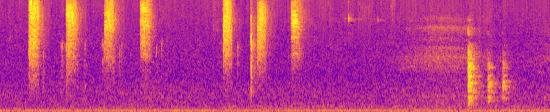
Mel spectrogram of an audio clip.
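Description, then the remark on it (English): A spray bottle spritzes a mist of water infused with essential oils and charged crystals in a series of short, hissy bursts, about eight pumps in a loose rhythm, followed by a few faint rustling sounds over a low steady hum. “This is an infused water with essential oils and charged crystals.”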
